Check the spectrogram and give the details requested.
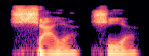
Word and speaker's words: Shia: Shia.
